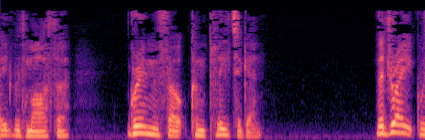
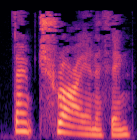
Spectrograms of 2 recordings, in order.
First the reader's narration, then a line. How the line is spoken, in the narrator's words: said Lewis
